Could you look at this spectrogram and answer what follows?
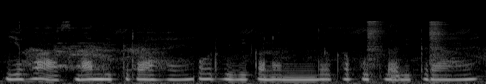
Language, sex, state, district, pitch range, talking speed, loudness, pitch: Hindi, female, Maharashtra, Nagpur, 220-235 Hz, 150 wpm, -36 LUFS, 230 Hz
